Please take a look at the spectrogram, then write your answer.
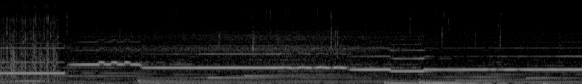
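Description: Steady cold spring rain patters across a forest for the whole stretch, with sustained musical tones drifting over it and no voices.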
